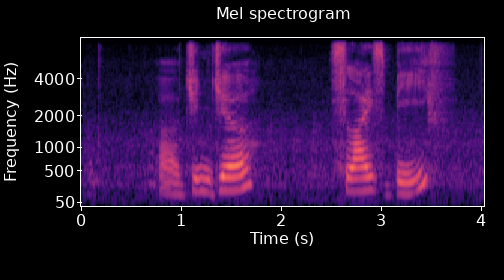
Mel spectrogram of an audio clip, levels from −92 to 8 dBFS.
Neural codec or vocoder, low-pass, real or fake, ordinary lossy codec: none; 7.2 kHz; real; none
